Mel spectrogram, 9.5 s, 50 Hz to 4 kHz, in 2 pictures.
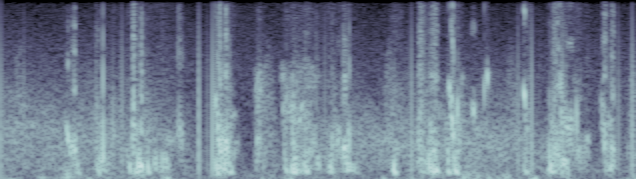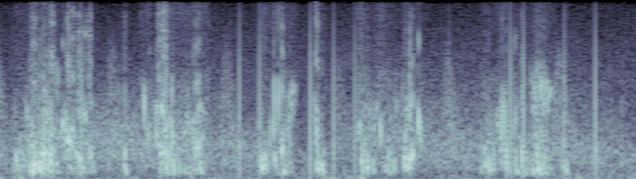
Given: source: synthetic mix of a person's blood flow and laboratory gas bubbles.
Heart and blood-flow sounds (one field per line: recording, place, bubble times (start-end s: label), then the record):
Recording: Doppler ultrasound of blood flow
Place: subclavian vein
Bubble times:
0.47-0.62 s: bubbles
0.70-0.87 s: bubbles
0.93-1.38 s: bubbles
1.60-1.79 s: bubbles
1.90-2.00 s: bubbles
2.09-2.71 s: bubbles
2.91-3.02 s: bubbles
3.11-3.49 s: bubbles
3.52-3.58 s: bubbles
3.61-3.69 s: bubbles
3.89-3.98 s: bubbles
4.09-4.42 s: bubbles
4.49-4.61 s: bubbles
4.84-5.49 s: bubbles
5.67-5.75 s: bubbles
5.80-6.33 s: bubbles
6.69-6.99 s: bubbles
7.10-7.22 s: bubbles
7.43-7.96 s: bubbles
8.36-9.05 s: bubbles
From the record:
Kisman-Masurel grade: 332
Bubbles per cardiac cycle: rolling drumbeat, 9 or more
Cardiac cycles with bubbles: 50 to 99%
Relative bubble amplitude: moderate (0.250 to 0.450)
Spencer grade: 3 (all of the cardiac periods contain showers or single bubble signals, but not dominating or overriding the cardiac motion signals)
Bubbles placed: anywhere in the cardiac cycle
